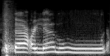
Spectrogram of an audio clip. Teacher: عین کو مستحلق middle throat سے ادا کرنا ہے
